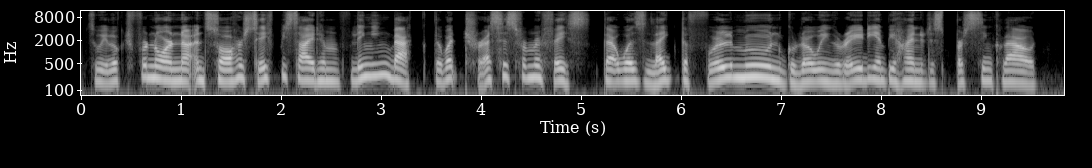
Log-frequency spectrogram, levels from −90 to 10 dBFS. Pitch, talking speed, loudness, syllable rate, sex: 180 Hz, 190 wpm, -20 LUFS, 4.7 syllables/s, female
